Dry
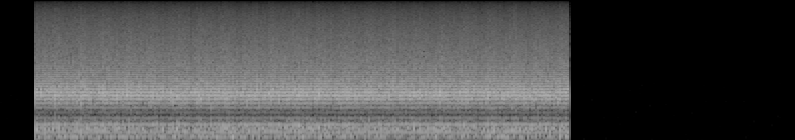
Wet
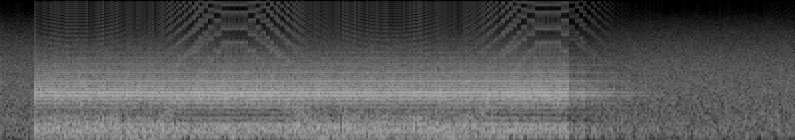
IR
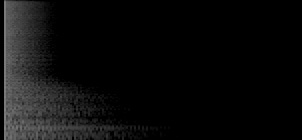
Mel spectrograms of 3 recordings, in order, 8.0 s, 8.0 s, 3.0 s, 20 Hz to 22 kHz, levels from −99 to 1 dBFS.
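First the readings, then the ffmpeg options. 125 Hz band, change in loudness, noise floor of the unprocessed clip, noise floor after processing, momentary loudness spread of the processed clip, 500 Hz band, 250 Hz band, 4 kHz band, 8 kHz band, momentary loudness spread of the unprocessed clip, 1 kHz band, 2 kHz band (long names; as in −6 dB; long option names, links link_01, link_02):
−2.5 dB, −3.0 dB, −84 dBFS, −47 dBFS, 17 LU, −0.5 dB, −1.0 dB, −5.5 dB, −12.5 dB, 1 LU, −3.0 dB, −2.0 dB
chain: -filter_complex "[0:a]aeval=exprs='val(0)+0.5*0.0133*sgn(val(0))':channel_layout=same,highpass=110,lowpass=3300,aecho=1:1:154|308|462|616|770|924|1078:0.316|0.183|0.106|0.0617|0.0358|0.0208|0.012,asplit=2[link_01][link_02];[link_02]acrusher=samples=24:mix=1:aa=0.000001:lfo=1:lforange=38.4:lforate=0.32,volume=-11.5dB[link_03];[link_01][link_03]amix=inputs=2:normalize=0,acompressor=threshold=-54dB:ratio=1.5,volume=7dB"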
